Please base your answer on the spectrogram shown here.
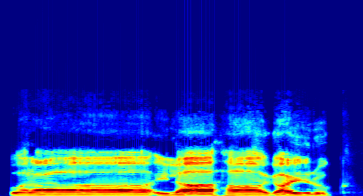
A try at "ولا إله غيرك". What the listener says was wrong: হা টান হবে না, ইলাহা এরকম টান হবে না। ওয়ালা, লার মধ্যে তিন আলিফ টানবেন। ইলা, এই যে খাড়া জবর আছে টানবেন। হা কোন টান টান টান টুন না, হা জবর হা, তাড়াতাড়ি। ওয়ালা ইলাহা গায়রুক।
